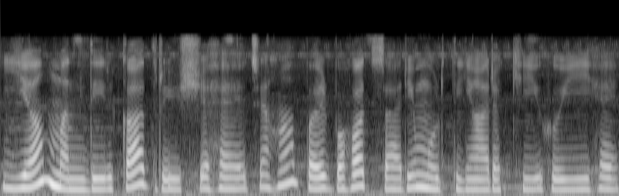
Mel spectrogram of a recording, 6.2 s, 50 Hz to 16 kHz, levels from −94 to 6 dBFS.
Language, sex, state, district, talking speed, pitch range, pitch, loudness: Hindi, female, Jharkhand, Ranchi, 125 wpm, 195-225 Hz, 205 Hz, -16 LUFS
